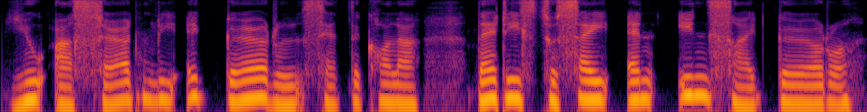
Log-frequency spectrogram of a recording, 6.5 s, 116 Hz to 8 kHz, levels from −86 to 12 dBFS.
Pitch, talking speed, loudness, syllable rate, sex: 175 Hz, 140 wpm, -17 LUFS, 4.2 syllables/s, female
